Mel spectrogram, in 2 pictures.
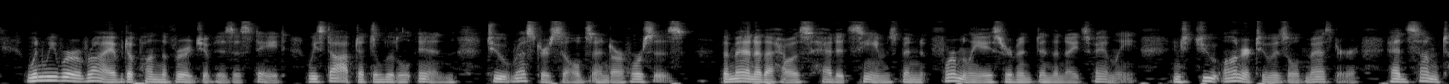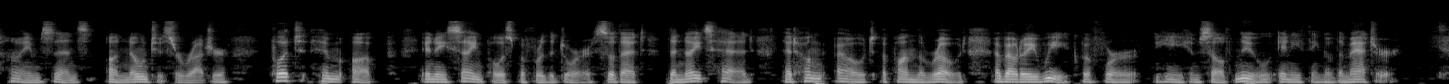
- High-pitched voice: No, low, 115 Hz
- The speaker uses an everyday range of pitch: Yes, average, 3.2 semitones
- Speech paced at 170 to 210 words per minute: Yes, average, 180 wpm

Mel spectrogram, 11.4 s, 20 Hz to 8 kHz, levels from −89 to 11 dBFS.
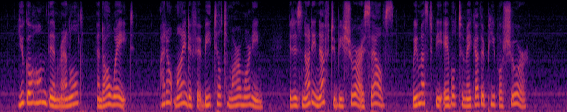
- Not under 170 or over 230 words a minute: Yes, average, 185 wpm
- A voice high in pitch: Yes, high, 215 Hz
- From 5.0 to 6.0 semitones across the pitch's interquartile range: No, average, 3.9 semitones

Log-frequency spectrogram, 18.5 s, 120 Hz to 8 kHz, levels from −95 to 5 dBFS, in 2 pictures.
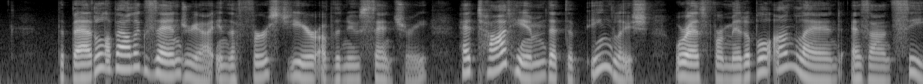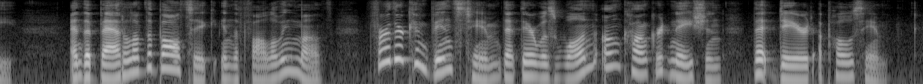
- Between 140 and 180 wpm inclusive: Yes, average, 160 wpm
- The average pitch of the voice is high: No, medium, 170 Hz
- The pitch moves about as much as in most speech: No, wide, 6.4 semitones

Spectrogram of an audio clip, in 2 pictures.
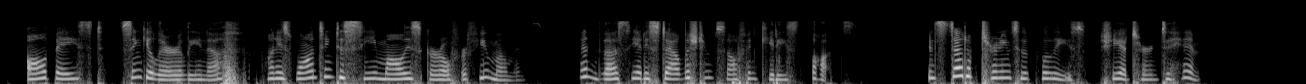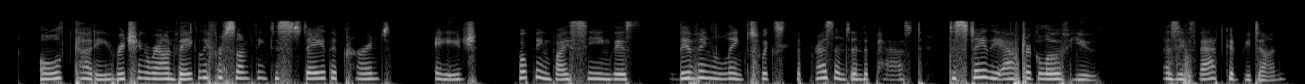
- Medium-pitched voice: No, very high, 255 Hz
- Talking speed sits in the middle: Yes, average, 165 wpm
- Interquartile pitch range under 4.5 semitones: Yes, average, 2.9 semitones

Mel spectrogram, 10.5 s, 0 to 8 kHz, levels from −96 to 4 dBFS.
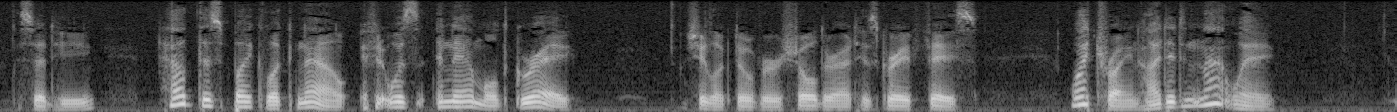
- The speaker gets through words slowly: No, average, 165 wpm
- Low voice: Yes, very low, 95 Hz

